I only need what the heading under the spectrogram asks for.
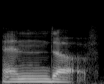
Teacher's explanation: There's also linking that may occur. We can link that final consonant sound in end with the beginning vowel sound in of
